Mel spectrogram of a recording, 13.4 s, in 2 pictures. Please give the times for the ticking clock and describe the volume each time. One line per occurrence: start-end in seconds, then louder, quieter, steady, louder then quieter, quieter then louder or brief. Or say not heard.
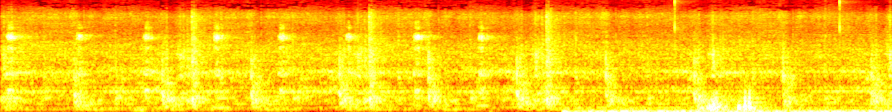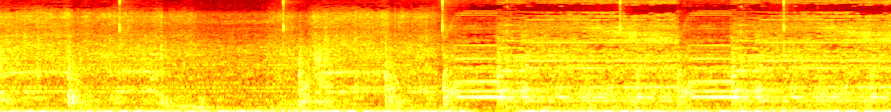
0.0-13.2 quieter.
